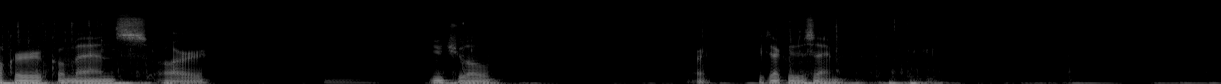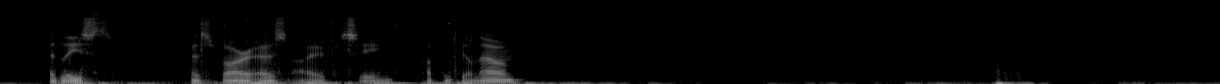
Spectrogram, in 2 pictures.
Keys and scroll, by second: 0.0-2.0 typing, 3.7-24.4 typing, 10.6 super+Return.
